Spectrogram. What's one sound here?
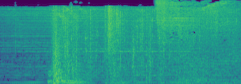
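A treasure chest bursts open with a bright shimmering jingle.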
